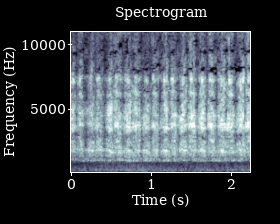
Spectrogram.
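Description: Continuous rasping scrape of a plastic measuring cup being worked against a ceramic bowl as thick rice pudding is scraped out into beaten egg.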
